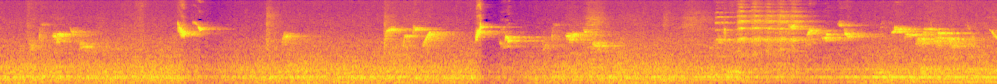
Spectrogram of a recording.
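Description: A noisy chorus of Indian flying foxes: short, harsh, nasal squawks and squeals overlap in quick bursts from several animals. A steady low rumble runs beneath the calls.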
